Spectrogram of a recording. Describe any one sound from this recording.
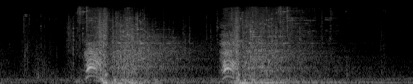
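Loose objects burst out and clatter.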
